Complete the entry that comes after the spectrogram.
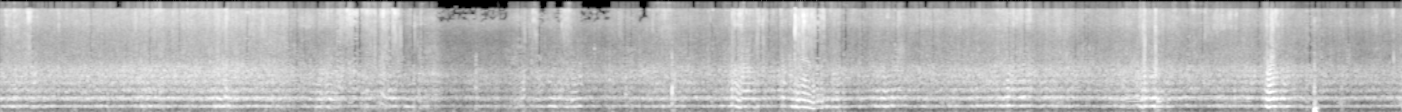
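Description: A strong honeybee colony at an open hive buzzes in a dense, continuous drone, with individual bees flying past the listener close up, steady and loud throughout with no speech.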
